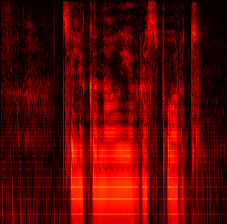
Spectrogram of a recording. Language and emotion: Russian, neutral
